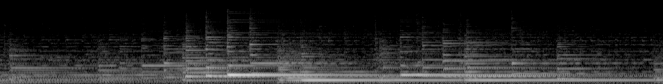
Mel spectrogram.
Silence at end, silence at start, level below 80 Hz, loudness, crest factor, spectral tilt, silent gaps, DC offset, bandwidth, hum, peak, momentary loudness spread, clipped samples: 0 s; 0 s; -56 dBFS; -24 LUFS; 18 dB; -8 dB/octave; none; under 0.1%; 13 kHz; none; -8 dBFS; 19 LU; under 0.1%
